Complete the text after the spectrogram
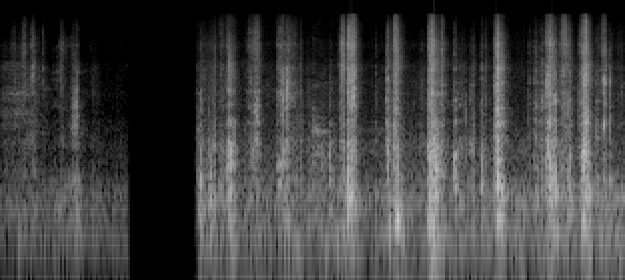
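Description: A box sleeve slides off with a papery scrape.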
